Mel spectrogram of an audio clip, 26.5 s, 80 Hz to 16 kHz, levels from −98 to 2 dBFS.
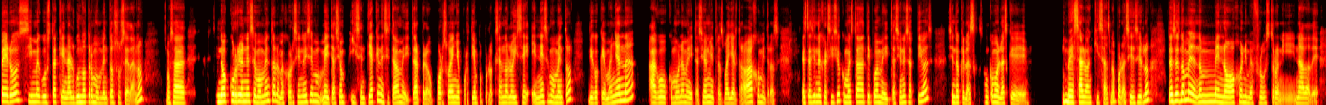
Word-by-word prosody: pero, 230 +3 +4
sí 265 -5 -4
me 215 0 +1
gusta 200 +1 0
que 200 - -3
en 175 -1 +2
algún 195 +3 +2
otro 205 0 +1
momento 175 0 -2
suceda, 180 -6 -5
¿no? 285 +6 0 0.5
O 180 - -3
sea, 180 -1 +4 0.5
si 215 - +1
no 225 - +10
ocurrió 230 0 +7
en 225 0 +4
ese 225 -2 +2
momento, 225 +6 +1
a - - 0
lo 230 - -2
mejor 185 +2 -3
si 195 +1 -4
no 205 - -1
hice 220 +2 0
meditación 195 -3 -1
y 185 - -8
sentía 180 +4 +1
que 250 +4 -1
necesitaba 185 -4 0
meditar, 180 -1 -2
pero, - - -3
por 175 -1 -3
sueño, 185 0 +1
por - - -12
tiempo, 180 0 -5
por - - -14
lo - - -8
que - - -17
sea, 185 - -4
no 190 +1 -1
lo 190 0 0
hice 190 +1 -3
en 175 +3 -2
ese 205 +1 0
momento. 195 - 0 0.3
Digo, 180 -1 -2
que 170 -1 -1
mañana 245 - +2 0.3
hago 190 0 +2
como 180 0 -4
una 195 +1 -1
meditación 190 +1 -3
mientras 175 -6 -5
vaya 165 +1 -1
al - - -7
trabajo, 210 +2 +1
mientras 190 -5 -8 0.4
esté 195 +1 -1
haciendo 210 +1 +1
ejercicio, 195 +3 -2
como 195 -4 0
esta 205 +1 +1
tipo 200 0 -2
de 200 - +3
meditaciones 175 +4 -3
activas, 250 - -2 0.3
siento 195 0 -1
que 185 - -4
las 160 0 -4 0.2
son 195 -1 -4
como 200 +1 +2
las 175 0 -1
que - - -4 0.7
me 210 -3 +6
salvan 190 -1 +4
quizás, 190 0 -6
¿no?, - - -4
por - - -3
así 195 - -2
decirlo. 195 +7 +1 0.3
Entonces, 235 +2 +6
no 255 - +5
me 265 -4 +5
no 205 +2 +1
me 220 0 +1
enojo, 195 +1 +2
ni 200 - -1
me 175 -1 -3
frustro, 180 -1 -4
ni - - -10
nada 175 -1 0
de: - - -8
195 Hz, 210 wpm, -22 LUFS, 185-215 Hz, 0.7 s, no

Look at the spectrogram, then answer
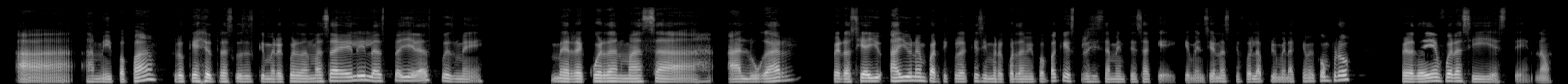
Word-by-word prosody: a - - -1
a 130 - -7
mi 125 -1 -2
papá. 165 - +1
Creo 140 -1 0
que 150 - +3
hay 145 - +2
otras 135 -2 -1
cosas 130 0 -3
que 140 - -3
me 130 - -1
recuerdan 135 +1 +1
más 145 +3 -1
a 165 0 +6
él, 170 +3 +3
y 205 - +7
las 160 -3 +2
playeras, 90 +1 +1
pues, 150 -4 0
me 130 -1 -5 0.6
me 140 -2 +2
recuerdan 145 +2 +3
más 135 +1 0
a 130 -1 0
al 130 +1 +1
lugar. 165 +9 +1 0.4
Pero 135 -2 +2
sí 160 - +2
hay 155 +1 +5
hay 160 +3 +5
una 180 - +3
en 170 - -2
particular 135 -2 0
que 155 - -4
sí 140 - -3
me 135 - -1
recuerda 125 0 -2
a - - -3
mi 125 - -3
papá, 160 - -3
que 175 - -3
es 145 - -3
precisamente 125 -2 -6
esa 125 0 -5
que - - -9
que - - -4
mencionas - - -4
que - - -12
fue - - -3
la - - 0
primera 65 -1 -5
que - - -9
me 75 - -2
compró, 205 +5 +1 0.5
pero 135 -1 +3
de 135 - +4
ahí 150 - +6
en 170 - +2
fuera 155 -1 +3
sí, 125 -3 -3
este, - - -11
no. - - -7
135 Hz, 235 wpm, -22 LUFS, 130-155 Hz, 0.6 s, y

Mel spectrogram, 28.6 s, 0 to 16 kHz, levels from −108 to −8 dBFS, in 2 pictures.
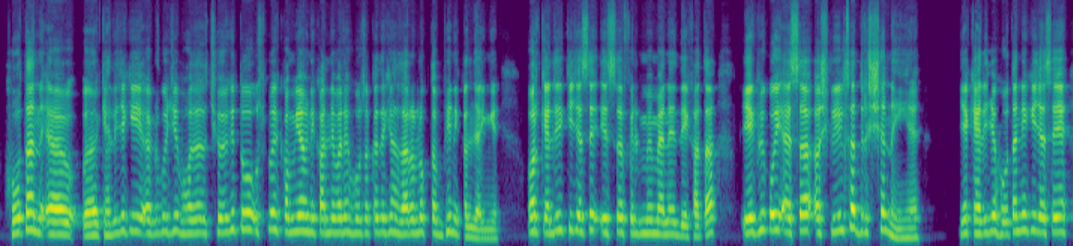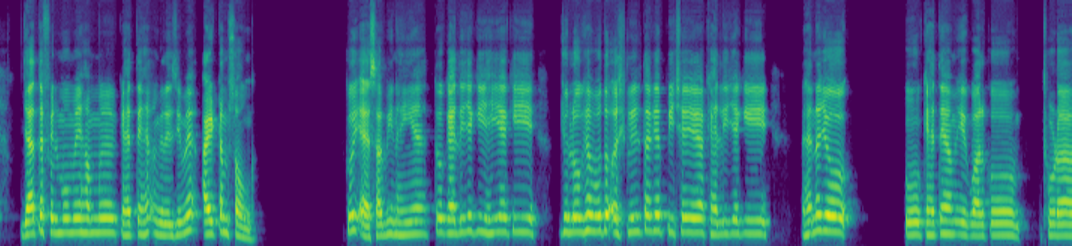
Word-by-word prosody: होता 215 +6 +5
न 230 - -2
अ - - 0
अ, 185 -2 +4
कह 175 - -2
लीजिए 200 +6 -4
कि 230 -1 -1
अगर 195 -1 -1
कोई 225 +1 -5
चीज़ 235 +2 -3
बहुत 200 0 -3
ज़्यादा 205 0 -2
अच्छी 195 +2 -8
होएगी 215 +4 -1
तो 260 - +4
उसमें 250 +2 -2
कमियाँ 230 0 +2
निकालने 215 -1 -1
वाले 210 +1 0
हो 205 - -4
सकता 205 +1 -5
है - - -3
देखिए 215 +1 -3
हजारों 200 -1 +1
लोग 215 0 -5
तब 200 -3 -3
भी 230 - -2
निकाल 155 -8 -4
जाएँगे। 125 -1 -3 0.4
और 225 +1 +4
कह 205 - +5
लीजिए 235 +5 -2
कि 250 0 -3
जैसे 235 0 +1 0.2
इस 210 +2 -5 0.2
फ़िल्म 200 -2 -5
में 200 0 -2
मैंने 185 -1 +1
देखा 160 -2 -2
था, 215 - +3 0.4
1 215 +1 +6
भी 250 - -1
कोई 245 - +7
ऐसा 230 +3 +4
अश्लील-सा 230 +6 +2
दृश्य 230 +1 0
नहीं 145 - -5
है 140 +1 -5 0.5
या 200 - +2
कह 200 - +6
लीजिए 210 +4 0
होता 190 0 -1
नहीं 245 +2 0
है - - -10
कि 240 - +2
जैसे, 220 0 +3 0.4
ज़्यादातर 195 +5 +5
फ़िल्मों 210 -1 -2
में 215 0 +1
हम 210 0 -3
कहते 195 -4 0
हैं 190 +3 -3
अंग्रेजी 175 -2 -3
में 240 +6 +1
आइटम 190 +4 +4
सॉन्ग। 140 -9 -2 1.2
कोई 235 +1 +2
ऐसा 155 +2 +2
भी 195 - -4
नहीं 180 0 -4
है। 190 0 -3
तो 215 - -1
कह 205 0 +4
लीजिए 215 +3 -2
कि 230 0 -7
यही 210 0 -3
है 220 0 +2
कि, 220 -1 -3 0.3
जो 225 - -2
लोग 220 0 +1
हैं 240 - +3
वो 230 -1 +2
तो 240 +1 +4
अश्लीलता 225 +3 -2
के 240 0 +3
पीछे 220 -2 -1
या 210 0 +4
कह 190 -1 0
लीजिए 195 +1 -4
कि, 195 -1 -2 0.4
है 190 +3 -1
ना? 240 +4 +2
जो 235 - +4 0.8
ओ, 180 0 0
कहते 180 +1 0
हैं 195 - +4
हम 190 - -5
एक 180 -3 -3
बार 165 -1 +1
को 175 - -1 0.7
थोड़ा 170 -1 0
210 Hz, 210 wpm, -23 LUFS, 190-225 Hz, 1.2 s, कोई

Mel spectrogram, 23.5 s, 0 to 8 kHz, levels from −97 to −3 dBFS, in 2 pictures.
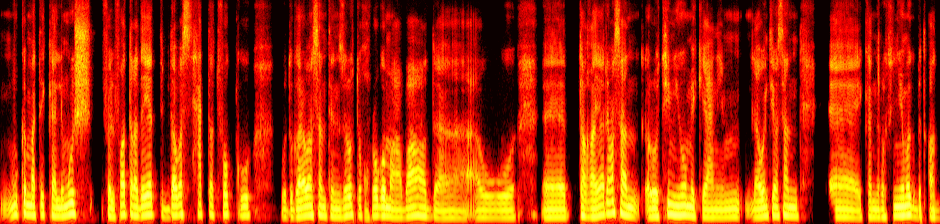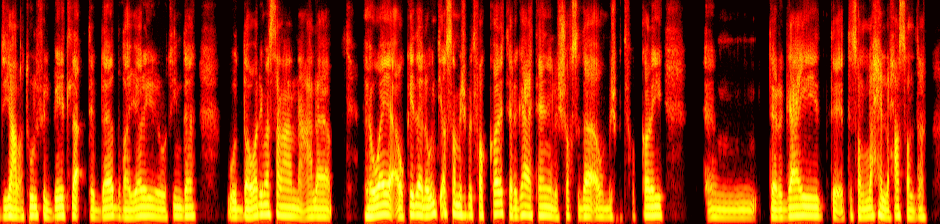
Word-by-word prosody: ممكن 135 +4 +1
ما 125 - +4
تتكلّموش 125 +2 +2
في 115 - -2
الفترة 130 +4 +1
ديّة، 125 +3 +5
تبدؤوا 125 -2 -1
بس 130 -2 +3
حتّى 130 0 -4
تفكّوا 125 -2 -3 0.4
وتجرّبوا 110 +4 +2
مثلًا 125 -1 +1
تنزلوا 115 +1 0
وتخرجوا 120 -1 0
مع 100 -3 0
بعض 115 +1 0
أو 95 +1 -4 0.3
آآ 100 0 +1
تغيّري 120 +3 +2
مثلًا 135 -9 +2
روتين 110 +6 +2
يومِك. 125 -4 +2
يعني 100 -1 0
م 100 0 -1
لو 105 +1 0
أنتِ 115 +2 -1
مثلًا 120 -1 +1 0.5
آآ 100 -3 0
كان 100 +2 -4
روتين 100 +4 -1
يومِك 120 +1 +5
بتقضّيه 100 +1 -2
على 105 -1 0
طول 120 +1 +1
في 115 - -10
البيت 115 +6 0
لأ، 115 - +1
تبدأي 110 +3 0
تغيّري 110 +2 0
الروتين 110 +1 -2
ده 115 +1 -1 0.4
وتدوّري 105 +5 +1
مثلًا 120 -6 +1
على 105 +2 -1 0.4
هواية 125 +5 +6
أو 105 - +1
كده 130 +2 +3
لو 115 0 +3
أنتِ 145 - 0
أصلًا 145 -2 +2
مش 125 -2 +2
بتفكّري 125 +4 0
ترجعي 125 -2 0
تاني 120 -1 0
للشخص 105 +2 -3
ده، 110 +1 +1
أو 105 - -2
مش 105 +1 -5
بتفكّري 115 +5 -1 0.6
آمم 95 -1 -5 0.2
ترجعي 115 +3 +2
ت - - -4
تصلّحي 110 +2 -1
اللي 105 -4 +1
حصل 110 -4 -1
ده. 100 +1 -7
115 Hz, 170 wpm, -22 LUFS, 100-120 Hz, 0.6 s, هواية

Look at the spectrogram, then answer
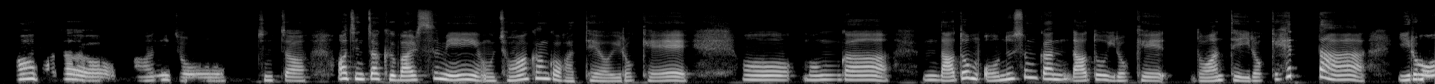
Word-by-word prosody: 아 250 +3 +4 0.3
맞아요. 185 -9 +1 0.2
아니죠. 165 -3 -3 0.3
진짜 180 -3 -4 0.3
아 265 - +6
진짜 255 -1 +4
그 215 - +1
말씀이 210 +1 +3
어 175 -1 -3
정확한 240 +11 +1
것 220 -6 +1
같아요. 155 0 -5
이렇게 170 +1 -3 0.5
어 205 -2 +2
뭔가 210 -2 +1 0.5
나도 245 +11 +3
어느 205 +8 +2
순간 260 -5 +1
'나도 185 +6 +2
이렇게 175 -1 -3 0.2
너한테 175 +4 -2
이렇게 170 +8 -4
했다.' 220 - +1 0.3
이런 210 +4 +3
205 Hz, 215 characters per minute, -20 LUFS, 175-230 Hz, 0.5 s, 아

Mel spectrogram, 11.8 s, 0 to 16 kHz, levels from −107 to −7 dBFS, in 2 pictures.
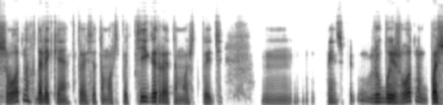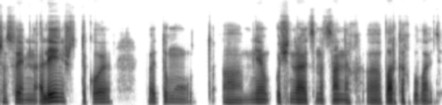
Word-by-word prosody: животных 135 - 0
вдалеке. 110 -4 +1
То 95 - -4
есть 95 - -9
это 100 - -7
может 100 +1 -10
быть 95 - -7
тигр, 140 -3 +3
это 105 -2 -2
может 95 +1 -10
быть, 100 -1 -5 0.5
м, 95 -1 -16 0.5
в - - -70
принципе, 110 -2 -7
любые 120 -1 +2
животные, 130 +2 0
в - - -25
большинстве 115 -2 +5
именно 95 -2 -7
олени, 135 +7 +7
что-то - - -6
такое. 110 +1 -2 0.5
Поэтому 110 -3 -7
вот, - - -17
а, 100 -1 -5
мне 105 +1 -2
очень 110 - +1
нравится 105 -1 +2
в - - -7
национальных, 100 0 -3
а, 95 -1 -3
парках - - +2
бывать. - - -6
105 Hz, 170 wpm, -25 LUFS, 95-115 Hz, 0.5 s, олени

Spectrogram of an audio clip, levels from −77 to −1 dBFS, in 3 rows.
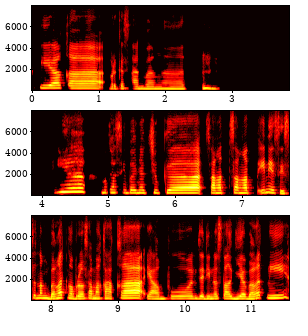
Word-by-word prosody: Iya 240 0 -1 0.2
Kak, 220 -1 0
berkesan 195 -1 -10
banget. 180 -1 -6 0.3
Hmm. 190 -6 -5 1.4
Iya, 335 +1 +3 0.5
makasih 270 -1 -9
banyak 250 0 -3
juga, 255 0 -2 0.6
sangat 245 0 +1
sangat 245 -1 +1 0.2
ini 285 +2 -3
sih, 210 - -3
seneng 230 -1 -1
banget 240 +6 +2
ngobrol 200 -2 -1
sama 205 -1 0
Kakak. 230 +3 +5 0.2
Ya - - -1
ampun 195 +3 -5
jadi 195 0 -1
nostalgia 195 -1 -1
banget 245 +7 0
nih. 230 +1 0
215 Hz, 125 wpm, -22 LUFS, 195-245 Hz, 1.4 s, Kakak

